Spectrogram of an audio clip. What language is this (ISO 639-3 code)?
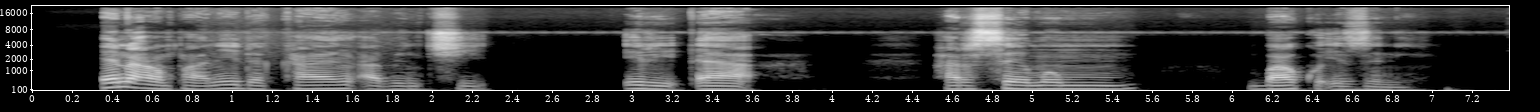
hau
